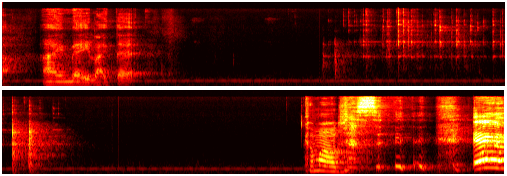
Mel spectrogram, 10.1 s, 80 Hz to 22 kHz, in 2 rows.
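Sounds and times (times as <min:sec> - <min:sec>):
low hum: 0:00.0 - 0:08.0.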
